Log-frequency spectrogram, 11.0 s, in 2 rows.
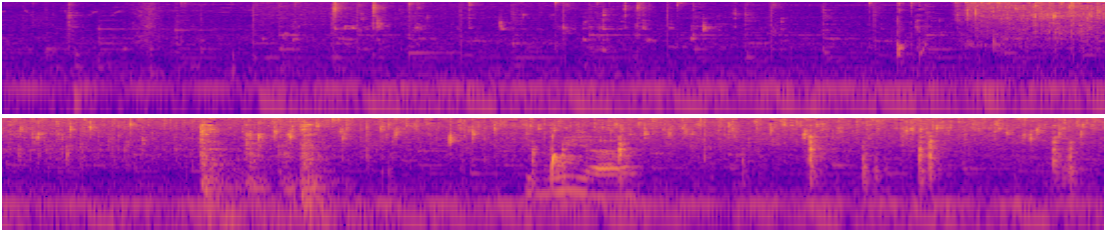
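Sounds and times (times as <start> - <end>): food sizzling in oil: 1.3 - 11.0
hot oil ticking and popping: 1.3 - 11.0.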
